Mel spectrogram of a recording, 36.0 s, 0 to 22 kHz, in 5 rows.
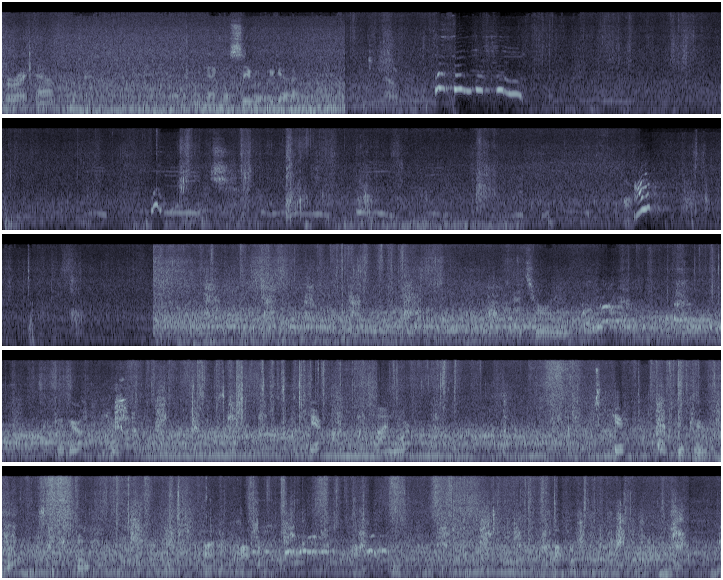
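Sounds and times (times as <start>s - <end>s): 
speech: 0.0s - 1.0s, 1.9s - 3.4s
steady rushing noise: 0.0s - 4.3s, 14.1s - 35.9s
dog whimpering: 4.3s - 6.3s, 9.7s - 13.1s, 22.5s - 26.0s, 31.2s - 35.9s
dog barking: 13.5s - 13.9s, 16.3s - 19.5s, 20.1s - 21.8s, 22.5s - 26.1s, 31.2s - 35.6s.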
